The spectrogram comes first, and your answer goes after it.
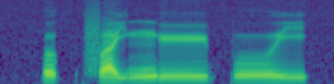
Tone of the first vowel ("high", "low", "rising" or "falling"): low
